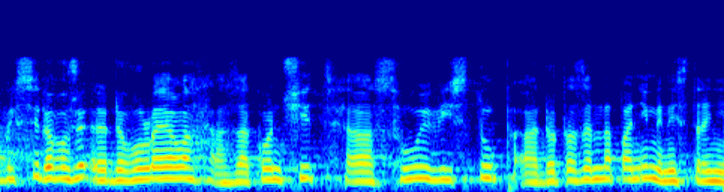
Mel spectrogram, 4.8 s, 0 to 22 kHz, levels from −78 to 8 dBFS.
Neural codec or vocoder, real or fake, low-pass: codec, 16 kHz, 4 kbps, FunCodec, trained on LibriTTS, 50 frames a second; fake; 7.2 kHz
